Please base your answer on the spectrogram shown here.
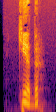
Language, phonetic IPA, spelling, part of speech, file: Russian, [kʲedr], кедр, noun, Ru-кедр.ogg
- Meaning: 1. cedar 2. Pinus sibirica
